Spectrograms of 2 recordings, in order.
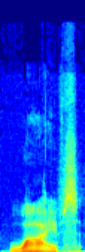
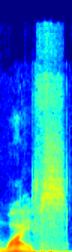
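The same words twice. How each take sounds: First: The word ends with a z sound. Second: The word ends with an s sound. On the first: The speaker calls it right. "So that final S is always pronounced as Z" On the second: The speaker calls it wrong. "not wives"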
